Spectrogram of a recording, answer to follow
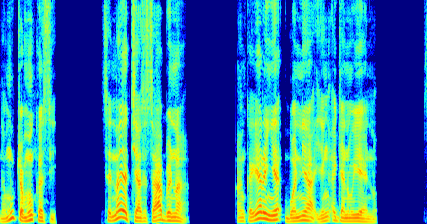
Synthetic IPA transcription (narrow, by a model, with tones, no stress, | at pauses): nã˨mʊ̃˦t͡ɕᶣa˨mʊ̃˦kʰã˨sḭ˨ | sɛ˨nã˦jɛ˨tʰɪ˨a˨sɪ˨saː˨˦bɾɪ˦nʊ̃˦a̰˨ | ã̰˨ŋ˨ka˨jɛ˦ɾɪ˦ɲ̩˦ɛ˦bɔ̃˨nː˦ɪ̃˦a˨jɛ̃˨˦næ˦d͡ʑã˨nʊ̃˦m˦jɛ˦˨nʊ̰̃˦˨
